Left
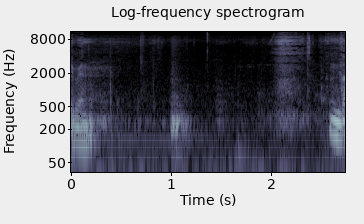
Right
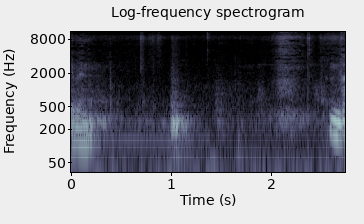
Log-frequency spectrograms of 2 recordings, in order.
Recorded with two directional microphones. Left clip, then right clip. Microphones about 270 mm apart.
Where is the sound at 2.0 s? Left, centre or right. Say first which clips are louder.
Left 4 dB; left.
